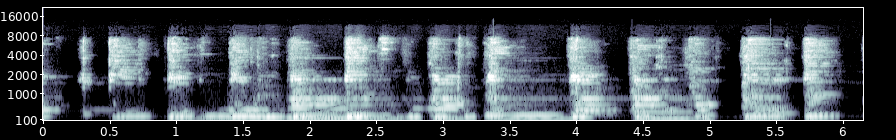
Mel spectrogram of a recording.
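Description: Acoustic guitar strummed in a steady rhythm of about three strokes a second, playing chords between sung lines of a worship song. The sound cuts out briefly a few times, as over a video call.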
